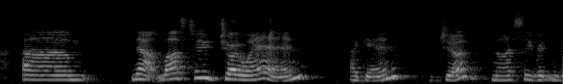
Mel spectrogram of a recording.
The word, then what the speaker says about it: Joanne: a joke for once but Joanne has an old sound in it and some people Joanne will call themselves to joy so o has a diphthong Joe and and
